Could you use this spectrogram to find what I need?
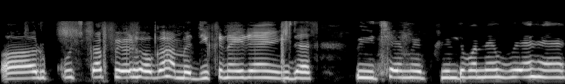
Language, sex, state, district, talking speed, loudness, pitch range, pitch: Hindi, female, Bihar, Jamui, 180 wpm, -10 LUFS, 295-330 Hz, 315 Hz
